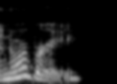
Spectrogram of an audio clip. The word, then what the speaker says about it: Norbury: Yeah, Norbury.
